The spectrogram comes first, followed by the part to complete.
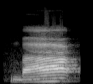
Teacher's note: স্বাভাবিক অবস্থায় মুখ যেমন ঠোট দুইটা মিলে থাকে মিলানো ঠোট খুলে দিলে হয়ে যায়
